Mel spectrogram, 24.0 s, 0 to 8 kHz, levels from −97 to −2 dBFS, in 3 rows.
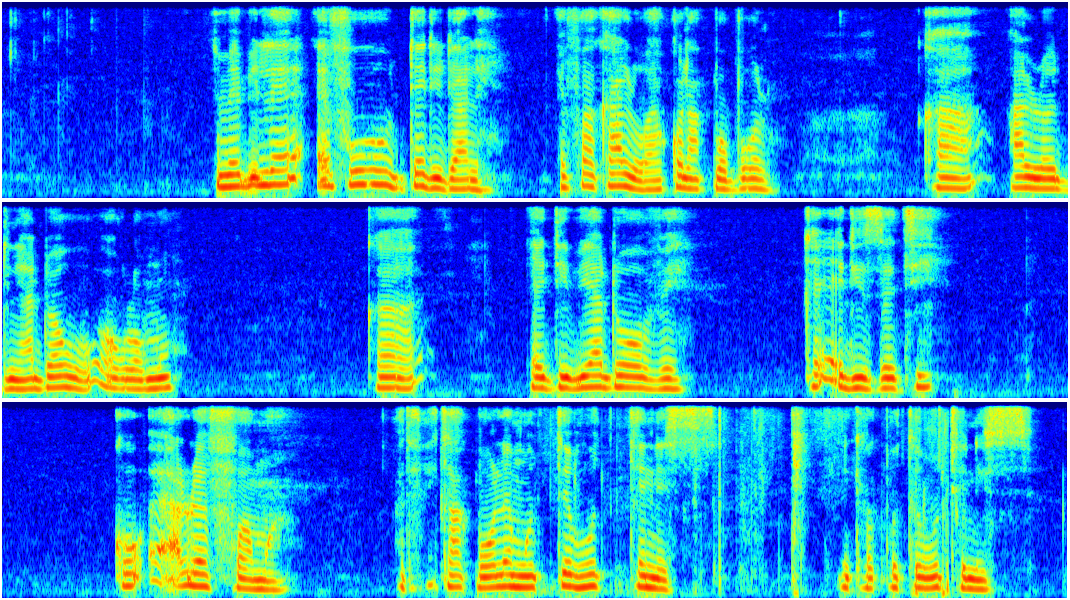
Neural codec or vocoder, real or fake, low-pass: vocoder, 22.05 kHz, 80 mel bands, WaveNeXt; fake; 7.2 kHz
